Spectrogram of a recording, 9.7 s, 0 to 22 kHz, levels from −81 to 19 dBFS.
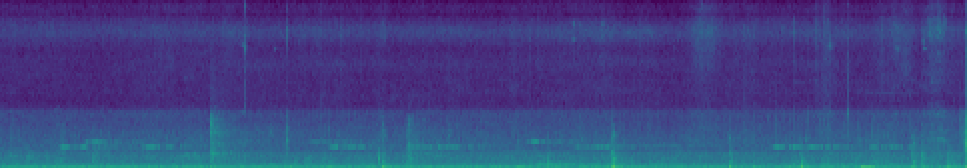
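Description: Nothing in this recording of sounds points to a technical fault, with the signal holding steady and intact for its whole duration.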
